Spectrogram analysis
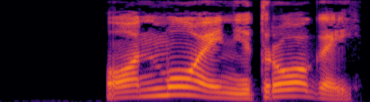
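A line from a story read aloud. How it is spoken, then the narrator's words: Barking shout. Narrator (Russian): гаркнул он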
